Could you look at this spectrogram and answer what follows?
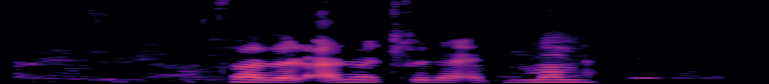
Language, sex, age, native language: Icelandic, male, 11, Icelandic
